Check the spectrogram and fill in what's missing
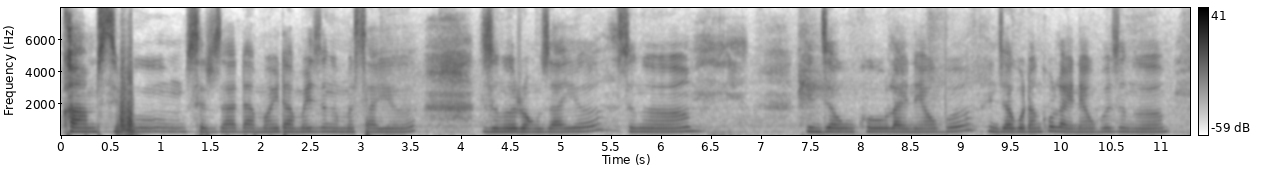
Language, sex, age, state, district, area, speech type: Bodo, female, 18-30, Assam, Chirang, rural, spontaneous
